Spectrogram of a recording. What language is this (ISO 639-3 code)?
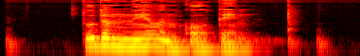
chm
